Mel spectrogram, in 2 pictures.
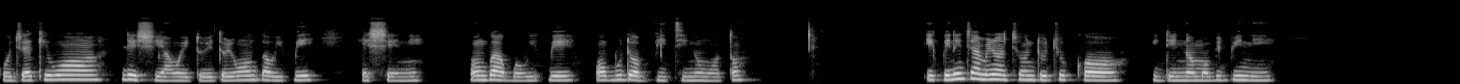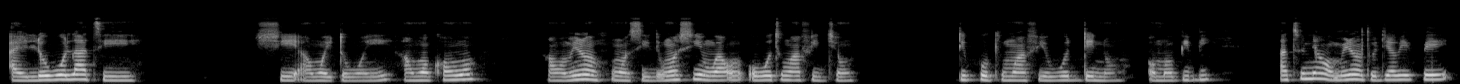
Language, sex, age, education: Yoruba, female, 15-29, tertiary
